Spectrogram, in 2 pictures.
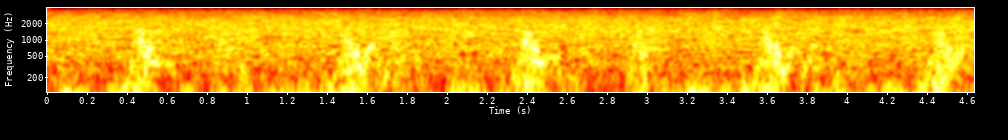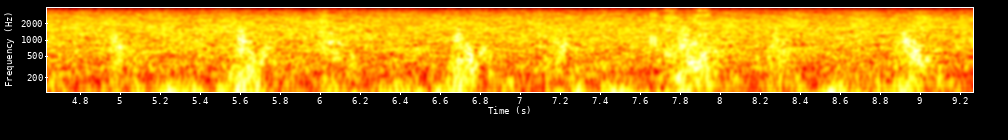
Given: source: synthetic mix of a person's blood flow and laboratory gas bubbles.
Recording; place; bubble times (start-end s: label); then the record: Doppler ultrasound of blood flow; precordium
2.93-3.08 s: bubbles
7.63-8.06 s: bubbles
From the record:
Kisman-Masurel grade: 122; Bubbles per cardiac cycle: 1 to 2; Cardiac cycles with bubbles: 10 to 50%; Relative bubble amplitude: moderate (0.250 to 0.450); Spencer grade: 2 (many but less than half of the cardiac periods contain bubble signals, singularly or in groups); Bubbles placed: only in the low amplitude regions of the cardiac cycle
